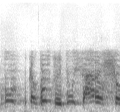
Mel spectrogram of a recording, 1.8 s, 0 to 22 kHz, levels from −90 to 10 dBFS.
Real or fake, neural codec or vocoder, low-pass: fake; codec, 44.1 kHz, 2.6 kbps, DAC; 19.8 kHz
